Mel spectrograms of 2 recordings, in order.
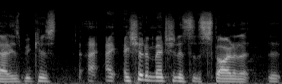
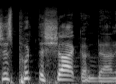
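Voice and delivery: ordinary talk

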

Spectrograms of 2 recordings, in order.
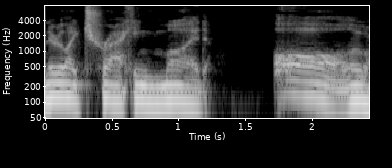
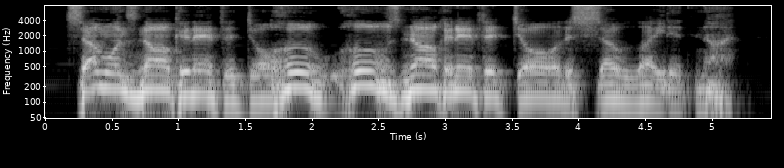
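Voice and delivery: put-on gravelly, creaky, raspy old woman voice; 3 semitones higher than usual. Voicing Marge in a story as someone knocks late at night: Marge's gravelly old voice. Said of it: "the sounds of Marge's gravelly old voice".

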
